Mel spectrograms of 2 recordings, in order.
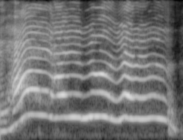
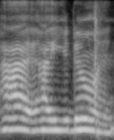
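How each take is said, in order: First: The greeting sounds excited and energetic. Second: The greeting sounds reserved and calm.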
